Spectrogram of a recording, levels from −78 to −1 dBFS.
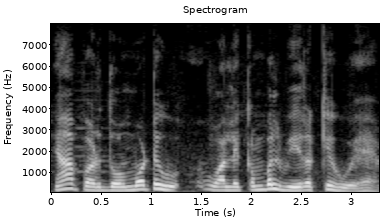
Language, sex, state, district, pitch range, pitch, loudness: Hindi, male, Himachal Pradesh, Shimla, 155-190 Hz, 170 Hz, -15 LUFS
